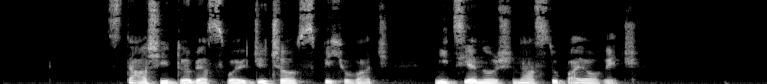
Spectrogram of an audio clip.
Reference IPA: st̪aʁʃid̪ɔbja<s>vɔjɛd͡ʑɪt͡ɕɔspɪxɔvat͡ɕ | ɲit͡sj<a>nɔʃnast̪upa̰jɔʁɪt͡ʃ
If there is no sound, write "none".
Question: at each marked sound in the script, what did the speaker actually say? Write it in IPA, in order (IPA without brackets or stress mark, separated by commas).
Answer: s, ɛ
